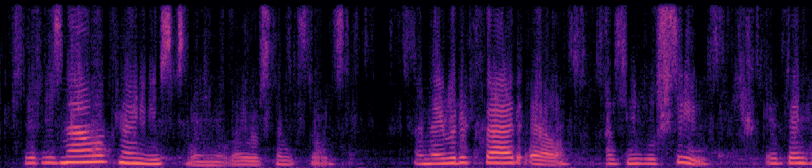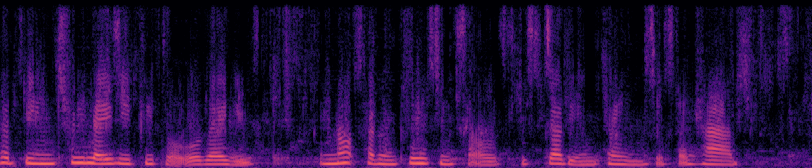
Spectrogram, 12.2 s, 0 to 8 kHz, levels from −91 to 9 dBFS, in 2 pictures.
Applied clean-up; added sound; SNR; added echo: neural separator model SepFormer DNS4.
